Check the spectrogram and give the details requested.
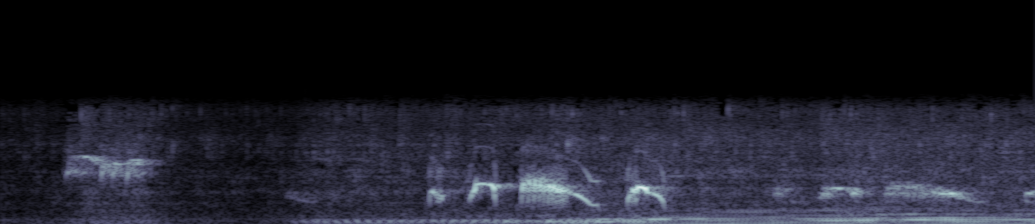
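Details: Spotted dove, a local tekukur from Kuningan, West Java, kept as a loud-voiced lure bird. After a brief early coo and a pause, low arched cooing notes follow, amid a steady low hum.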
